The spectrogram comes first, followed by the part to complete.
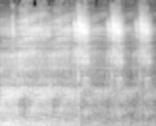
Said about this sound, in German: So, und dafür habe ich jetzt das Insert, das Zwiespalt-Insert.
